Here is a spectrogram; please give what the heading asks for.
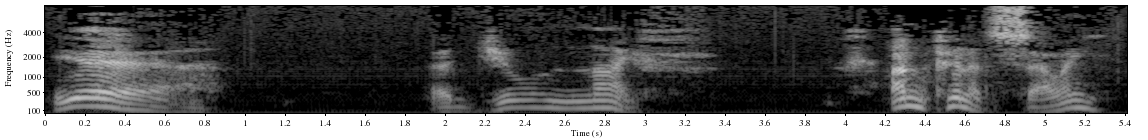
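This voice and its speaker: A man's voice: mid-range voice, very animated, slow pace, darkish tone, breathy edge, heavily acted. An actor playing a wry, tough private detective in a radio drama, wisecracking and hard-boiled, who also narrates his case. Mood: urgent. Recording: dull, band-limited old radio recording.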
